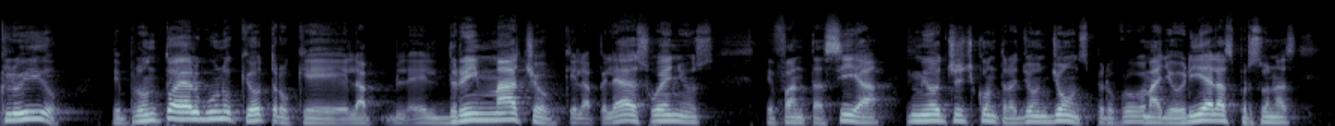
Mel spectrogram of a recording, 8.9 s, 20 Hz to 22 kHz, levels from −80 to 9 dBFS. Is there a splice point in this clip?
yes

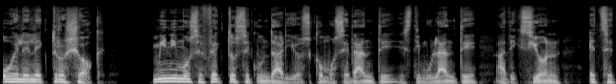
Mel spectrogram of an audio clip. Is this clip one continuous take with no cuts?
no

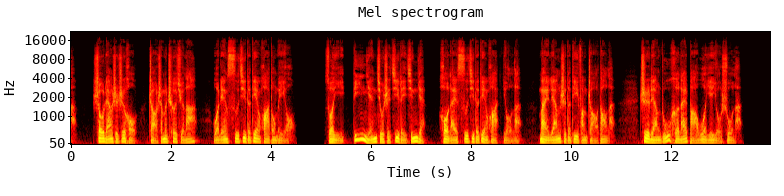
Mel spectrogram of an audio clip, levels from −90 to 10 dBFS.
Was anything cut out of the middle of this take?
no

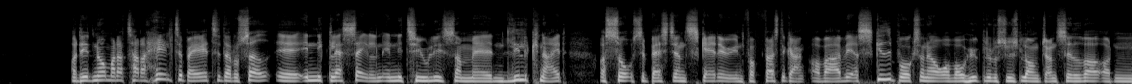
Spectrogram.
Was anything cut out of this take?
no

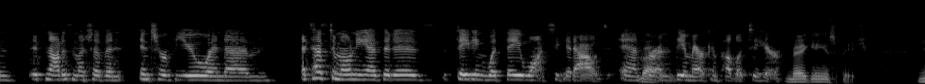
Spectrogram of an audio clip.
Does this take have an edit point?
no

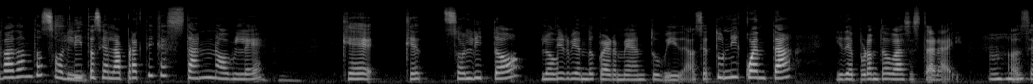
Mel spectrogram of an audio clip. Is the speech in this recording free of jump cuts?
no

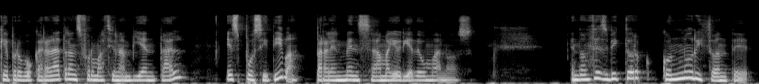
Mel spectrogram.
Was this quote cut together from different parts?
no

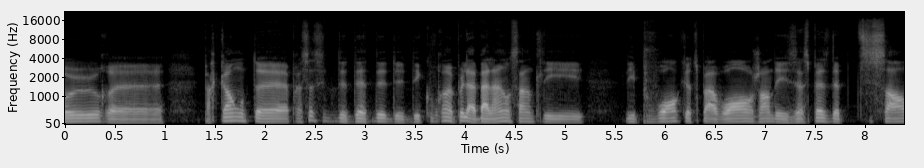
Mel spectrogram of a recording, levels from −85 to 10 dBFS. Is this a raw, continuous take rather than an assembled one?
yes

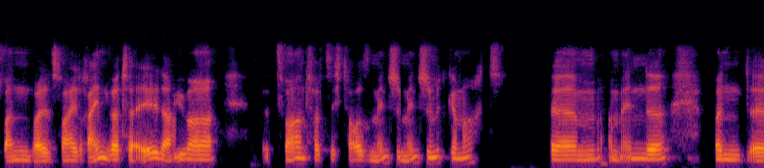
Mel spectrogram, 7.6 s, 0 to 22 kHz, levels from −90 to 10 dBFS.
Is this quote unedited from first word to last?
no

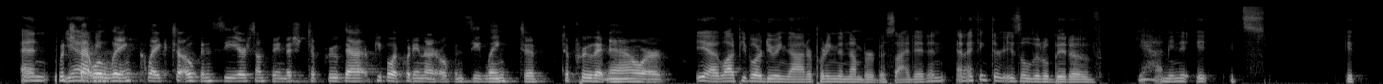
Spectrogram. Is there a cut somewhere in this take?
yes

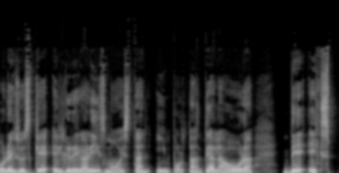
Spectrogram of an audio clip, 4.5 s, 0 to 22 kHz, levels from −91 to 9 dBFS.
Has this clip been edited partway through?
no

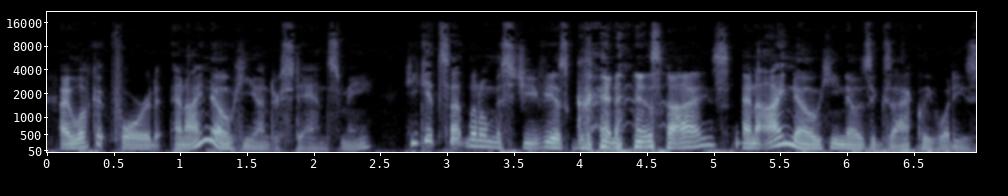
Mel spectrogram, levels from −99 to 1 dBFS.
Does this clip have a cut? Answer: no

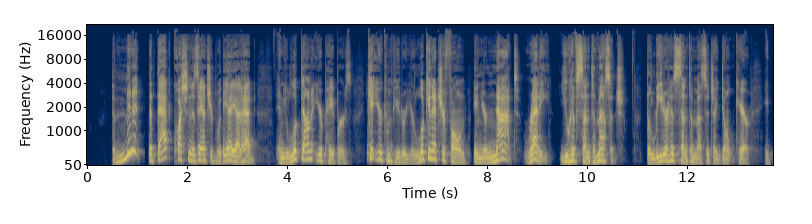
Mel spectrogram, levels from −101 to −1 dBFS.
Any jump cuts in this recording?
yes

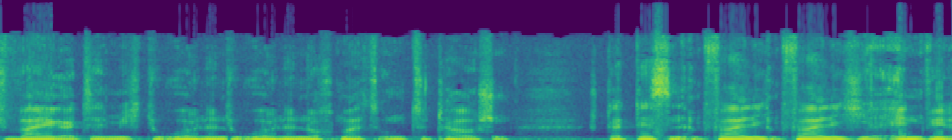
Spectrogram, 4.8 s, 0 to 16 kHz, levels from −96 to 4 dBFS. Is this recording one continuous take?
no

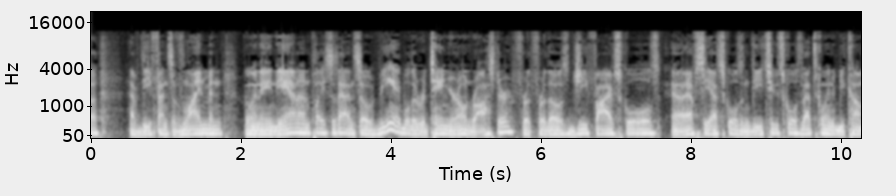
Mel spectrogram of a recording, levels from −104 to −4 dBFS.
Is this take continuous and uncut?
no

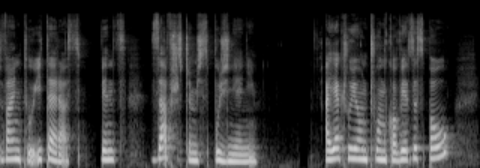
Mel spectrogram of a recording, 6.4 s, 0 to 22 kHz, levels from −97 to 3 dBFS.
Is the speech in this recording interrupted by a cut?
yes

